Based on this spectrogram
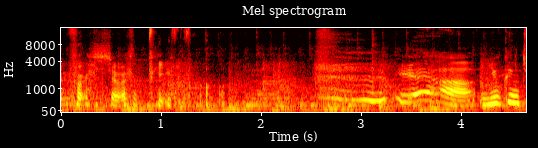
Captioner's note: laughs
